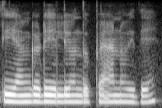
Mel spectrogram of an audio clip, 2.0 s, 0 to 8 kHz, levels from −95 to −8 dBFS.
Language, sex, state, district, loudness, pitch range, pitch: Kannada, female, Karnataka, Koppal, -14 LUFS, 175-185 Hz, 180 Hz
